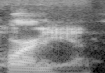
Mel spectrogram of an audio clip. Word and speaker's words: Koran: It's corn. K-O-R-A-N. Corn. Koran, that's what I said. It's not.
